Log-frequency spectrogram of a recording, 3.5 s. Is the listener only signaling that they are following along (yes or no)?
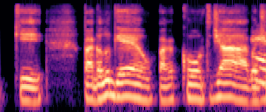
no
